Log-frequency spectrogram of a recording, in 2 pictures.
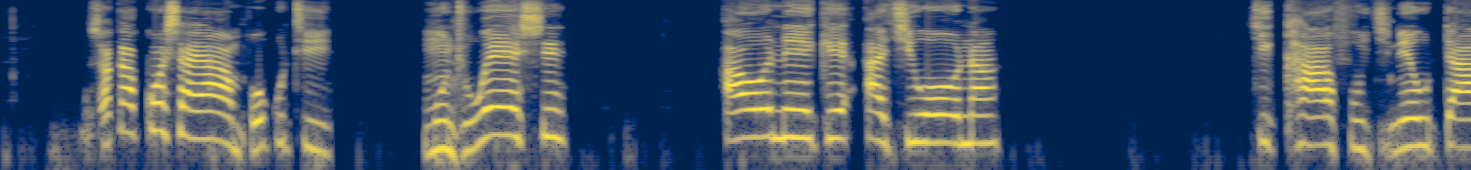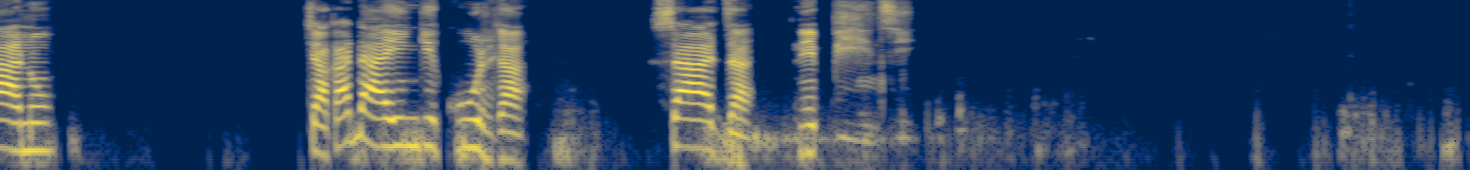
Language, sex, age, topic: Ndau, male, 25-35, health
